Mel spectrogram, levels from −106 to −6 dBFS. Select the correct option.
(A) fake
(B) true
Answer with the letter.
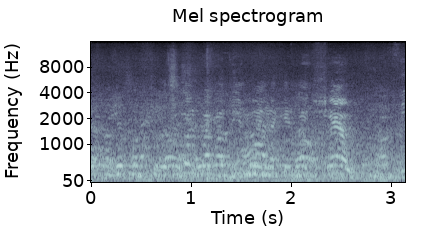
B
